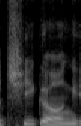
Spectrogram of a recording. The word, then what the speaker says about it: Qigong: Yeah, Qigong. Okay, yeah. I'm So sorry. I knew I even looked it up and I still screwed it up. it's all good. So Qigong is a practice.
